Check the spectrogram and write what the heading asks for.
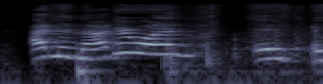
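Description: A child speaking in a high voice: a short phrase, then a brief word near the end.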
